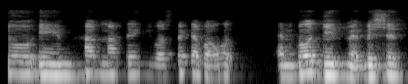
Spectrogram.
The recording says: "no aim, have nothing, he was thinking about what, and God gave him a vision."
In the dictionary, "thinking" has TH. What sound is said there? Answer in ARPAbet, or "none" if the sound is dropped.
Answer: T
